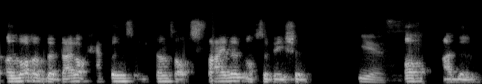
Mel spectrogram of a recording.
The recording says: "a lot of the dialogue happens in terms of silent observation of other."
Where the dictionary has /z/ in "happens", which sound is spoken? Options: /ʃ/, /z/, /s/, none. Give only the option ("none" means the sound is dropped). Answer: /s/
